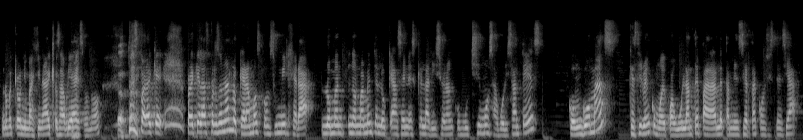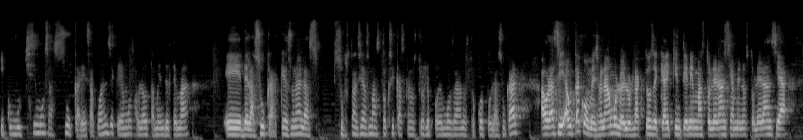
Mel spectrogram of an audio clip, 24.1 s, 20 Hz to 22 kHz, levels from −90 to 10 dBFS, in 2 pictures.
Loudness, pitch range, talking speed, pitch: -25 LUFS, 180-220 Hz, 235 wpm, 195 Hz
